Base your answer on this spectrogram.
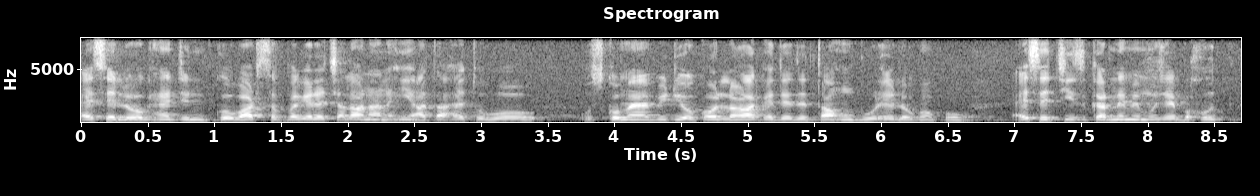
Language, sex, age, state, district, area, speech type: Urdu, male, 18-30, Bihar, Saharsa, rural, spontaneous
